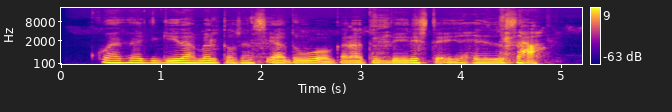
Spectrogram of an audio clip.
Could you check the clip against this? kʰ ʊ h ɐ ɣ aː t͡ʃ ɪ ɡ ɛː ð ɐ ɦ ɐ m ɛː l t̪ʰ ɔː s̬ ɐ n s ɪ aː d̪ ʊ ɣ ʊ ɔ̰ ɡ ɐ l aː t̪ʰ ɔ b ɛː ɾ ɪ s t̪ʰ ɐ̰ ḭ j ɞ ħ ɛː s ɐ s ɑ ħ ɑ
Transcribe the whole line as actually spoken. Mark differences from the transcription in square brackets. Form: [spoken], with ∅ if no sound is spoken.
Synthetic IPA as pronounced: kʰ ʊ h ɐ ɣ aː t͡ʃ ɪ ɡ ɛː ð ɐ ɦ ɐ m ɛː l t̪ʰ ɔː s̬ ɐ n s ɪ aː d̪ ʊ ɣ ʊ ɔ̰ ɡ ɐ l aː t̪ʰ ɔ b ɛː ɾ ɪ s t̪ʰ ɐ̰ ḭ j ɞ ħ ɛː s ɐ s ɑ ħ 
